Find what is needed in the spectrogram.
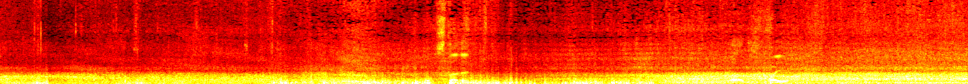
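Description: Highway traffic passing close by: a steady wash of tyre and engine noise from cars and a light box truck, swelling briefly about halfway through as a vehicle goes past.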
